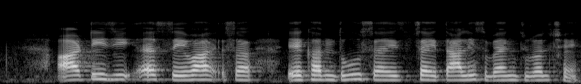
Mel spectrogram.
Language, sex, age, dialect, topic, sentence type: Maithili, female, 60-100, Eastern / Thethi, banking, statement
